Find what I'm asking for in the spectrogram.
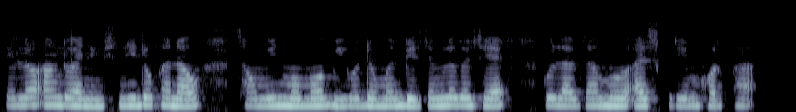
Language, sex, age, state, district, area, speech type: Bodo, female, 18-30, Assam, Kokrajhar, rural, spontaneous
